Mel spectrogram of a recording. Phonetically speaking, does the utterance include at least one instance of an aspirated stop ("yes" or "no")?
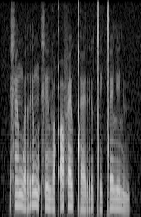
no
